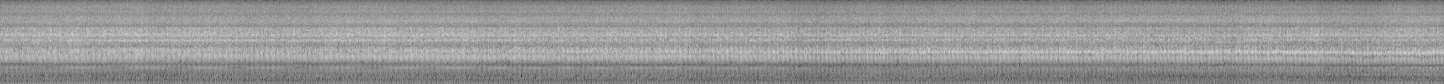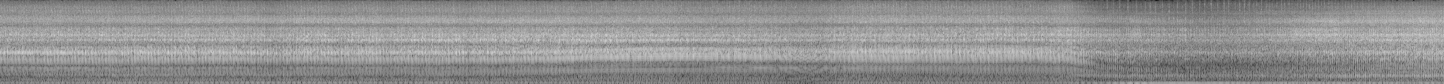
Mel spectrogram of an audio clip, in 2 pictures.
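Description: Motor and propeller of a camera-carrying model aircraft running with a steady whine at a constant pitch. Its pitch rises slightly, then drops sharply near the end and gives way to a low rumble.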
